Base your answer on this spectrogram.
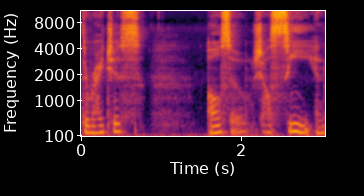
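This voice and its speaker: A soft-spoken woman. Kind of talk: soft-spoken Bible reading for sleep. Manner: soft-spoken, relaxing.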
